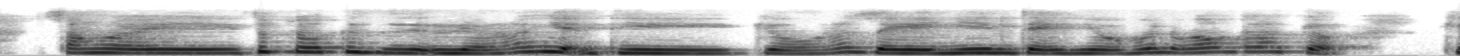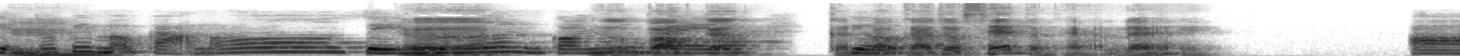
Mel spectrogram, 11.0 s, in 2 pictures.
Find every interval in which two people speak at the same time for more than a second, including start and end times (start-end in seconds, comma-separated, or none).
7.0-8.9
